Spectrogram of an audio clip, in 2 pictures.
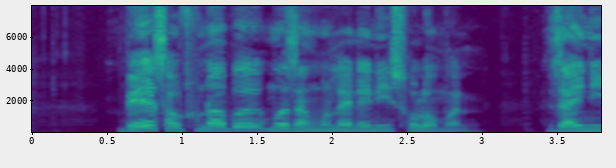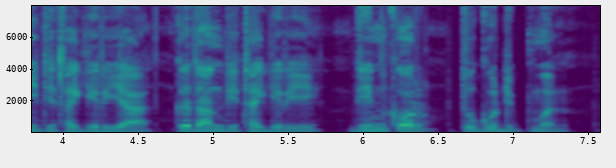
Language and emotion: Bodo, neutral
